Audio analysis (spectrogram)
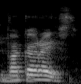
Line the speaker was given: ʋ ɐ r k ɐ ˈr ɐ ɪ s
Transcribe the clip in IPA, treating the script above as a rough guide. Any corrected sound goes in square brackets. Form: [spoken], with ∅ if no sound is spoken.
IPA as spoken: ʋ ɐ [∅] k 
